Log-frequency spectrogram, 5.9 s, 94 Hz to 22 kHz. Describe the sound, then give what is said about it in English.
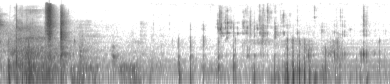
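A brief rushing splash of beer from a bottle packaged on July 2nd, 2013 into a glass opens, followed by scattered light drips, soft fizzing crackles and small clinks at a low, quiet level, with no voices. “So while we're pouring this beer, I recall the fact that more than 80% of this beer is”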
